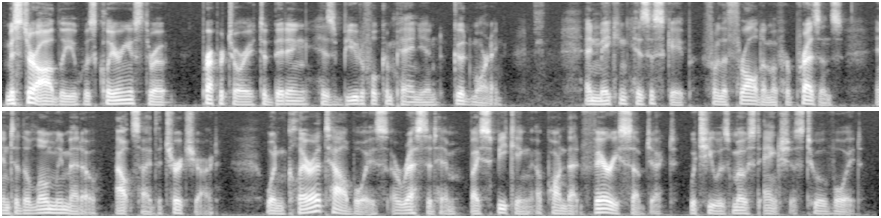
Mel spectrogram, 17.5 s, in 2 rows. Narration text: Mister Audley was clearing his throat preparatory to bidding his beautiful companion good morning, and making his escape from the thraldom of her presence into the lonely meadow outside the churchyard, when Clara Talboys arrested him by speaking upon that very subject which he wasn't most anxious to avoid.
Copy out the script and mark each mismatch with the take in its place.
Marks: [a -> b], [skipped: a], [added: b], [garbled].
Mister Audley was clearing his throat preparatory to bidding his beautiful companion good morning, and making his escape from the thraldom of her presence into the lonely meadow outside the churchyard, when Clara Talboys arrested him by speaking upon that very subject which he [wasn't -> was] most anxious to avoid.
